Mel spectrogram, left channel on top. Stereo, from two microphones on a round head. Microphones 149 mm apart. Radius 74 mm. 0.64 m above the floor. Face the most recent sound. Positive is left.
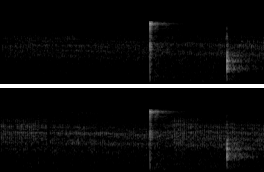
turn(degrees=25)  # may be behind; listen again after turning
